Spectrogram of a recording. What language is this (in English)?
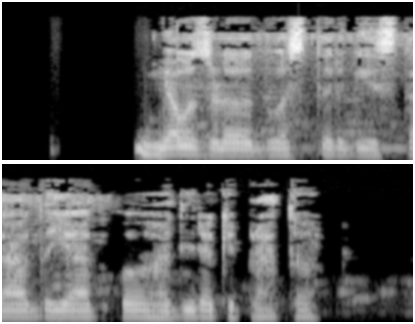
Pashto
